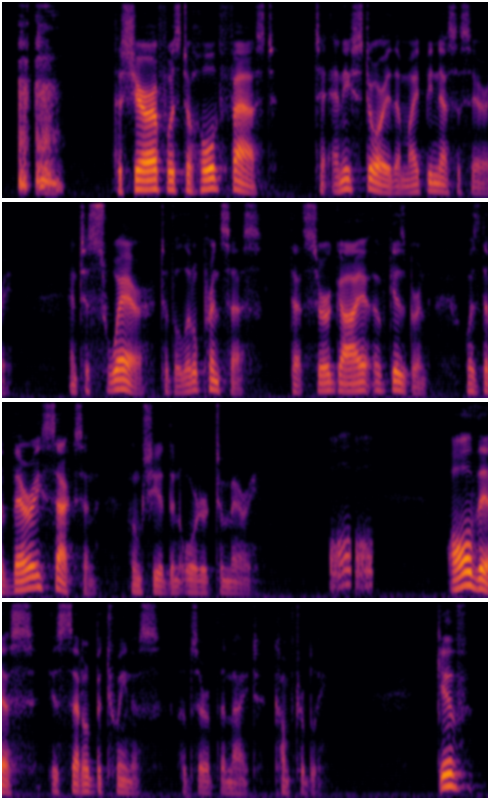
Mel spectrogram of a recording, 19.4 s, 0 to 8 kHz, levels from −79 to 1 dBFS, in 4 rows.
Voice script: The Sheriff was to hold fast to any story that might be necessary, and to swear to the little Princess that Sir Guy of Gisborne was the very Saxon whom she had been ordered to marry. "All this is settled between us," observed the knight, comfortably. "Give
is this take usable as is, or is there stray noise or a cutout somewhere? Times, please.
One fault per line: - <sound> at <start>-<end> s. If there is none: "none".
- throat clearing at 0.1-0.6 s
- laugh at 13.0-13.4 s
